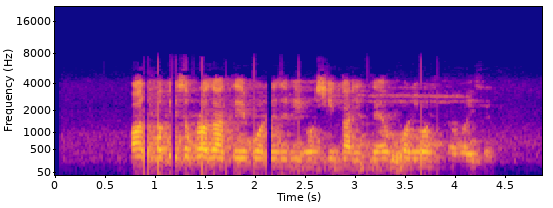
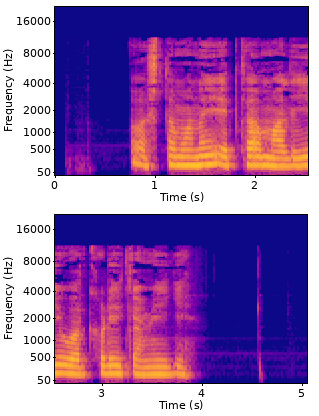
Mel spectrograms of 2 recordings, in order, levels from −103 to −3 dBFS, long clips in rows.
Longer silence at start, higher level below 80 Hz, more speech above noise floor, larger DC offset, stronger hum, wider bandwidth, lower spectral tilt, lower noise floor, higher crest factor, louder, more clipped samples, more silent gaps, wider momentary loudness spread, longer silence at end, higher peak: about the same, 0.75 s vs 0.75 s; first, -60 dBFS vs -70 dBFS; second, 40 dB vs 63 dB; neither; neither; second, 7 kHz vs 11.5 kHz; about the same, -5.5 dB/octave vs -6 dB/octave; second, -61 dBFS vs -85 dBFS; about the same, 20 dB vs 18 dB; about the same, -21 LUFS vs -22 LUFS; neither; neither; about the same, 12 LU vs 10 LU; second, 0.55 s vs 1.2 s; first, -2 dBFS vs -6 dBFS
